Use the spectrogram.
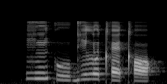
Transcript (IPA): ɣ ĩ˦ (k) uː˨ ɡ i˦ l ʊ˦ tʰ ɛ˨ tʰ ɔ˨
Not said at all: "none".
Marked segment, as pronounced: k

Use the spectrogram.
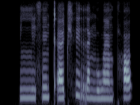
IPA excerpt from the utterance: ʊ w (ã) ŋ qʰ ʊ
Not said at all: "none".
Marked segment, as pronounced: æ̃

